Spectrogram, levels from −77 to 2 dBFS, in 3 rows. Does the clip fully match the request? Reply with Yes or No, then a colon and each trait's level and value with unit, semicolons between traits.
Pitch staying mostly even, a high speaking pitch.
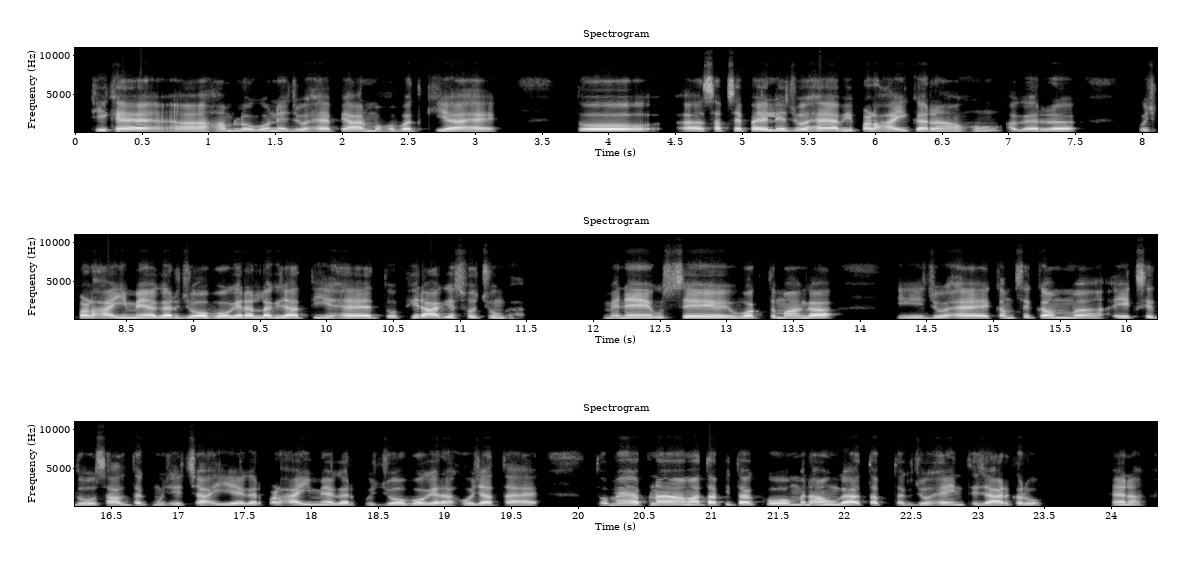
No: narrow, 1.9 semitones; medium, 140 Hz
